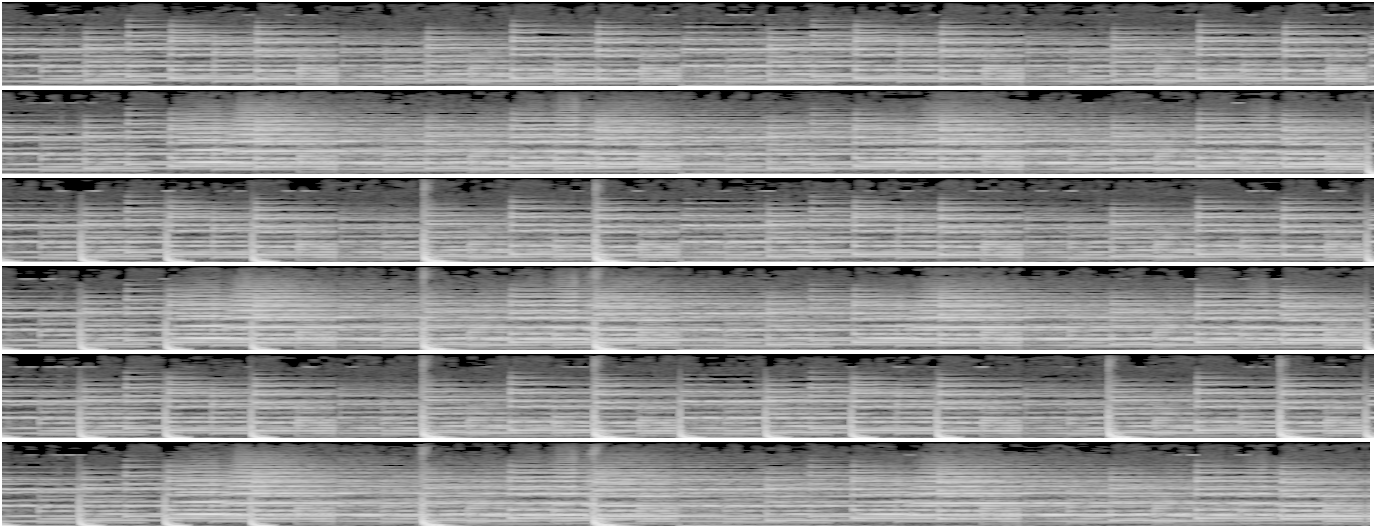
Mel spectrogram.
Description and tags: Creepy Amish Man
In a nowhere town, in the middle of nowhere - a man, stands.... he just stands there... in the grass not doing anything... the only thing close by is an old amish furniture store...
creep, drama, middle, suspense, creepy, spooky, scary, farm, amish, thrill, town, man, horror, nowhere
